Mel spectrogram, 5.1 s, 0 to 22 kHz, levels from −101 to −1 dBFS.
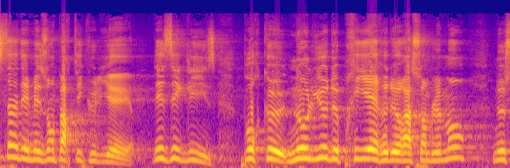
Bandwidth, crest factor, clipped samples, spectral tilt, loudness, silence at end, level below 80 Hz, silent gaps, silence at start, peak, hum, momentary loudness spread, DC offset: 16 kHz; 12 dB; 0.4%; -4 dB/octave; -12 LUFS; 0 s; -40 dBFS; none; 0 s; 0 dBFS; none; 11 LU; under 0.1%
